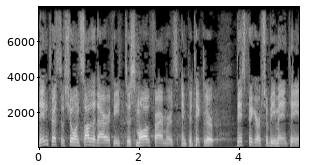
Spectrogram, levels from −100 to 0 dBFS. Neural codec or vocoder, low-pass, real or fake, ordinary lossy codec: none; none; real; none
